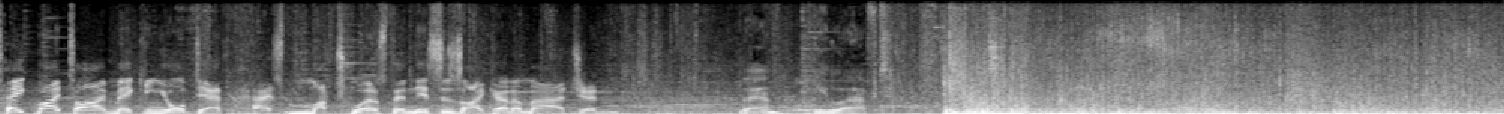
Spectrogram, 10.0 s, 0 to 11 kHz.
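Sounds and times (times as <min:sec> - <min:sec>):
speech: 0:00.0 - 0:06.2
loud explosion with deep heavy rumble: 0:06.3 - 0:10.0.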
